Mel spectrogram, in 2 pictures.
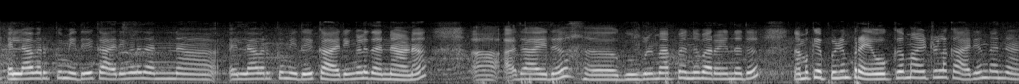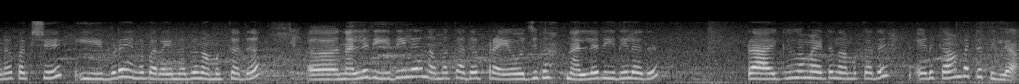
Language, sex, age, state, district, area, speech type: Malayalam, female, 18-30, Kerala, Kollam, rural, spontaneous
